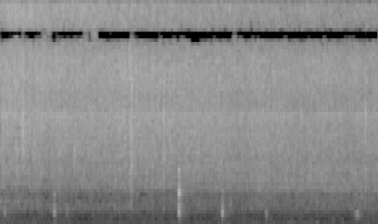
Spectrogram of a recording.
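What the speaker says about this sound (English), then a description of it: "we take a break from the headbanging music so you can hear the sizzle" Food sizzles and fries in an Instant Pot pressure cooker on sauté mode, a steady hissing crackle broken by a few sharp pops and stirring scrapes, with no voices.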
